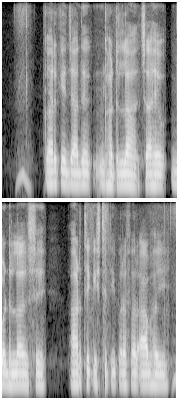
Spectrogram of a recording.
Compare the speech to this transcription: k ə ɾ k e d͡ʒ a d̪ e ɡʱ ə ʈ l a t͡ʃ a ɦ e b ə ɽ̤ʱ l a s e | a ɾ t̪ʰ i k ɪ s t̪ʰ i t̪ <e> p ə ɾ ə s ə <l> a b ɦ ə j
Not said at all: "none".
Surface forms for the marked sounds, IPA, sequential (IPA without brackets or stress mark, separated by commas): i, ɾ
